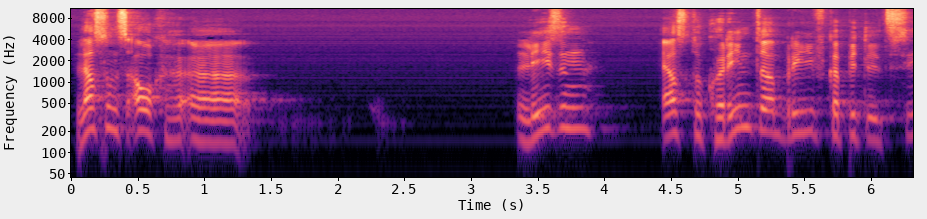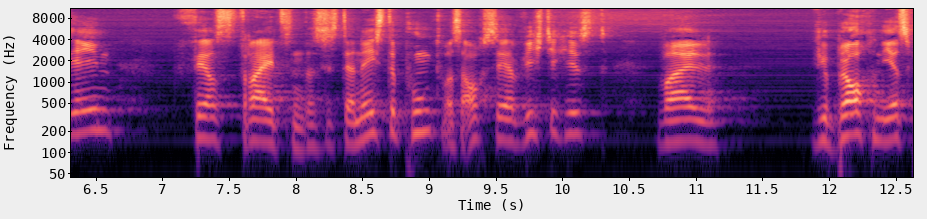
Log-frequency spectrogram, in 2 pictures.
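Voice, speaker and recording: A man delivers a sermon to his congregation in a loose, conversational way. His voice sits a little high, he fills pauses with hesitations, and his phrasing is slightly unidiomatic. He swells louder when he presses a point. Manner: conversational preaching with many fillers and restarts, growing loud at points. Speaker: preacher.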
